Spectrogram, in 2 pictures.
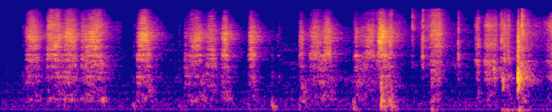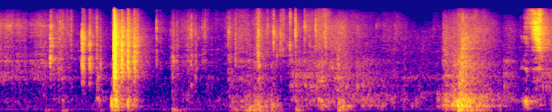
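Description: Scattered small clicks, taps and scratchy rustles of objects being handled, with a sharper click about five seconds in and a louder rustle near the end.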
